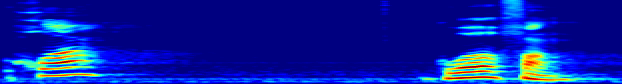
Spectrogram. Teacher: I think it's second tone. Second tone. So rising.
